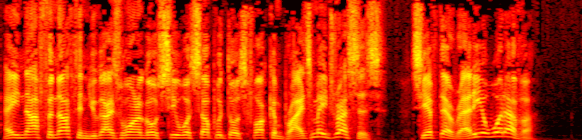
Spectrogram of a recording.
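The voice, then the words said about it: Mock Boston accent. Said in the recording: “Chicks from Boston with that accent”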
